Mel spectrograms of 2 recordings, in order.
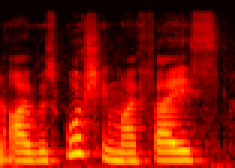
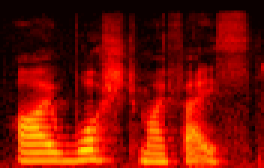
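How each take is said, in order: First: Said in the usual way. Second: Slowed down, each word clear; slow, careful past tense. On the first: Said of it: "think of the ing one". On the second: Shown as a demonstration. Teacher modelling the past tense slowly. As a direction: say it slowly for the class. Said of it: "put them in two sentences".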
